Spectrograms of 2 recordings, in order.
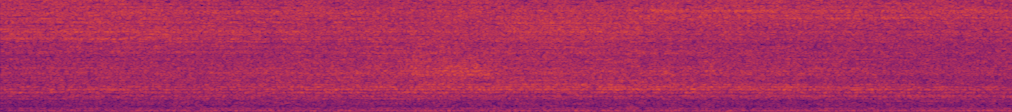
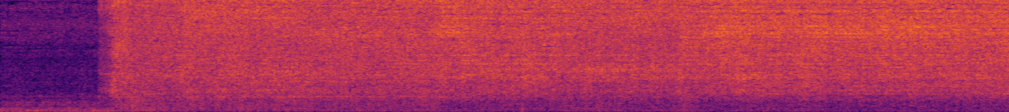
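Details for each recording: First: Tire being mounted on rim at home: after pushing the tire to seal the bead, a steady, even high-pitched air hiss as it fills from the air compressor quick-connect tip; normal inflation with bead sealed. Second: Tire being mounted on rim at home with air compressor quick-connect tip: loud steady hiss of air escaping where the tire bead hasn't sealed against the rim, so no air goes into the tire.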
